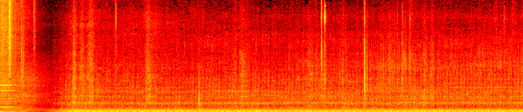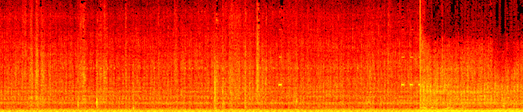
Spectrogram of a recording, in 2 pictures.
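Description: Boat engine idling steadily, with a few light clicks and knocks on deck.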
